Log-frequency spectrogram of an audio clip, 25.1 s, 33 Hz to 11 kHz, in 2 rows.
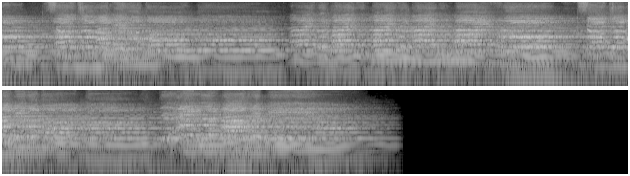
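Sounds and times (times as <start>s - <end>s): choir singing slow chords: 0.0s - 20.6s.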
